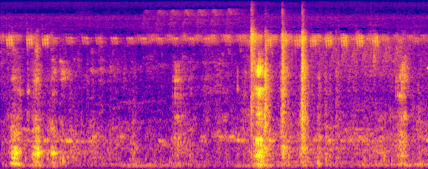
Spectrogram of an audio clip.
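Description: Piglets grunting softly as they nose at a plastic gallon bottle hung as a toy, with three sharp knocks close together about four seconds in as the bottle is bumped. A steady high insect chirring runs behind.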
